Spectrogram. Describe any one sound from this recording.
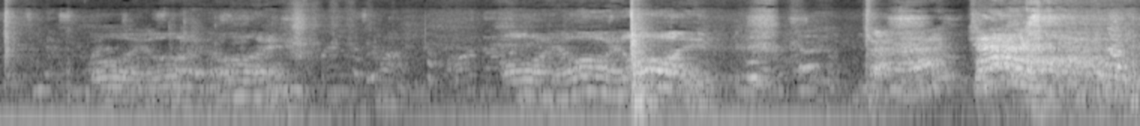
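Teenage boys and girls chatter nearby in a room.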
